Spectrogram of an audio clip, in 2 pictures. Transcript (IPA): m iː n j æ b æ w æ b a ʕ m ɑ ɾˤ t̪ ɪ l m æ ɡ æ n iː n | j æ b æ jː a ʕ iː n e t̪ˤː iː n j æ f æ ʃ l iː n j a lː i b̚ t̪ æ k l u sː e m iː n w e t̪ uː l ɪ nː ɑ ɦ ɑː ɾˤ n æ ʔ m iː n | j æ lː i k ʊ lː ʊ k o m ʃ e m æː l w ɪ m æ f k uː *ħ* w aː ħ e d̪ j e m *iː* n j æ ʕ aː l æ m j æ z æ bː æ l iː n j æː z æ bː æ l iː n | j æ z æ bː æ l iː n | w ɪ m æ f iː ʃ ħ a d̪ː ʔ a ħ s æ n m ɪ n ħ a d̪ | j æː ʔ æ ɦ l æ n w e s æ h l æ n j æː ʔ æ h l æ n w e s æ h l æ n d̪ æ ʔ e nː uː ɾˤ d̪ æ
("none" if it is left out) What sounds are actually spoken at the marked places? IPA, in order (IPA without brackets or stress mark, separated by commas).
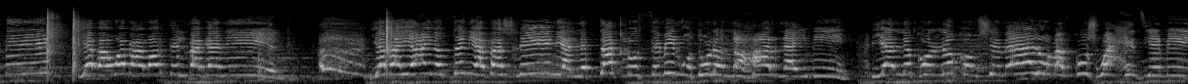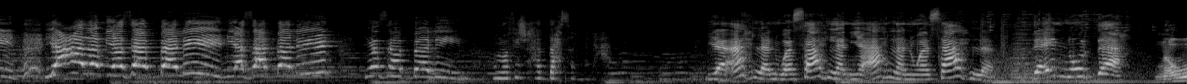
ʃ, iː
